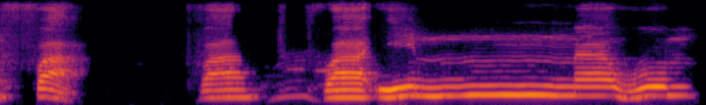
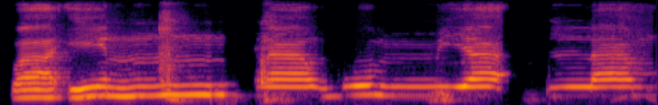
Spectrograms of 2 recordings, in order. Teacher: Nah, ini jelas-jelasnya fa innahum, humnya mim sukun ketemu dengan huruf selain daripada mim dan ba, namanya izhar safawi. Dibacanya tidak berdengung tapi mim sukunnya kita jelaskan.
